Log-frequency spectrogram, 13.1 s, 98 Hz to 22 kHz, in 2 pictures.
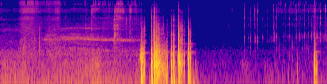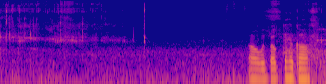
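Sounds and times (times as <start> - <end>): loud knocks: 2.8 - 4.0.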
